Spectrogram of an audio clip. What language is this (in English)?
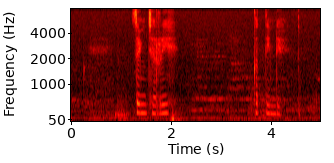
Javanese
